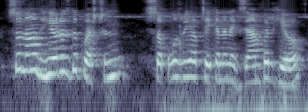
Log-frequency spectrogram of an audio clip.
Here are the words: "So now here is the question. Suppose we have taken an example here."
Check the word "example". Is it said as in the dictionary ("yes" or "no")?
yes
